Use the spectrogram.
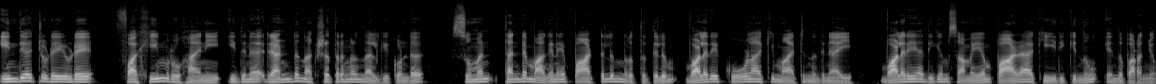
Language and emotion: Malayalam, neutral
